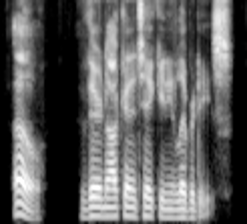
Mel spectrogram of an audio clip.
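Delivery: plain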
